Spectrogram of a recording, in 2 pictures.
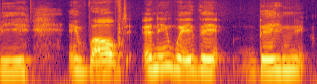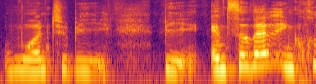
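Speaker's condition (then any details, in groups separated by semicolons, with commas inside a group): Cerebral palsy, mild; hard to understand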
